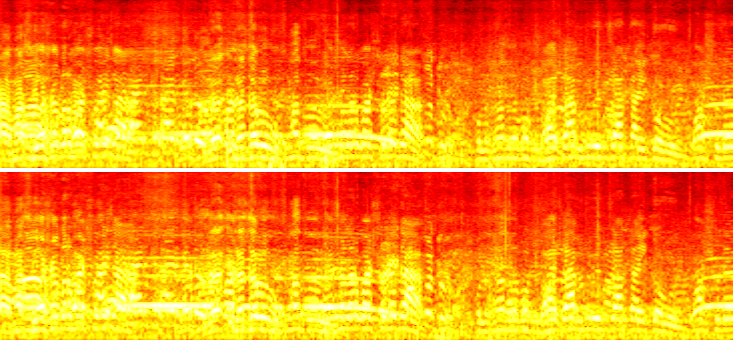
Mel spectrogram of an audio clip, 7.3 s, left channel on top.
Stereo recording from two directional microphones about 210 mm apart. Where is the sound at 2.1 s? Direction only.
50° left (ahead or behind).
